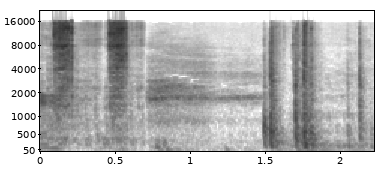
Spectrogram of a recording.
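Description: Socket ratchet turning a 10 mm bolt, its pawl clicking twice in the first half-second before stopping. About three-quarters of the way through come two louder thunks close together.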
